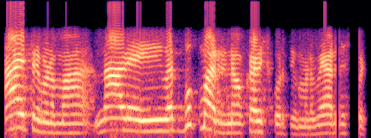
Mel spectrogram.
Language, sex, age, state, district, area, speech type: Kannada, female, 30-45, Karnataka, Dharwad, urban, conversation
